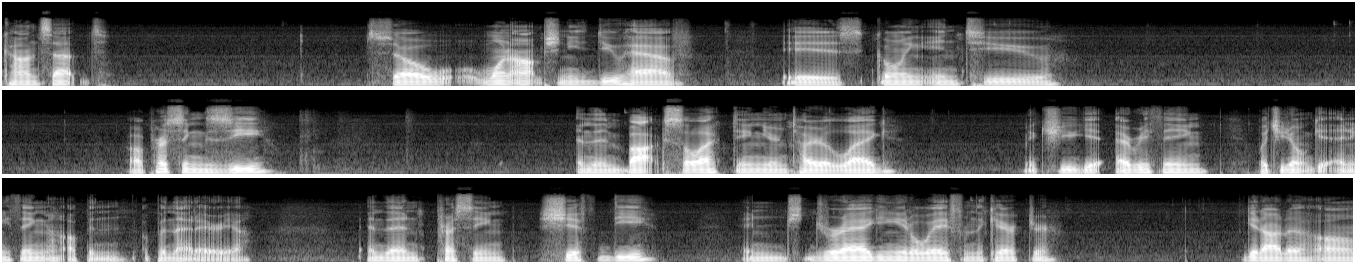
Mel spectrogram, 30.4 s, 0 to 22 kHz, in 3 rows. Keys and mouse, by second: 5.5 z, 14.1 b, 18.0 b, 24.8 shift+d, 28.7 x, 30.1 z.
